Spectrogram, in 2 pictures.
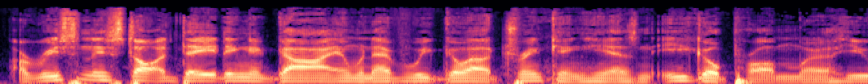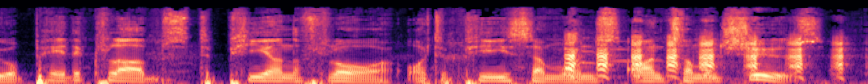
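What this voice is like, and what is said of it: Mixed fake British-European accent. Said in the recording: “I'll read it in a British accent ... I love that accent because you said it was a European accent, and it was literally a combination of like British, Polish, Italian, and Russian, yeah, all in one”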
